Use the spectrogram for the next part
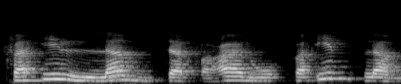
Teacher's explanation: nous avons sakin après nous avons lam c'est idgham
